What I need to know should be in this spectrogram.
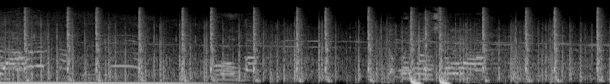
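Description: Fireworks bang in a rapid, steady string of sharp blasts.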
